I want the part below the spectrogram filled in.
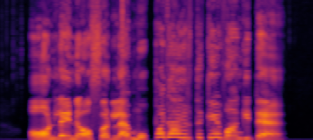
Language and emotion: Tamil, happy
